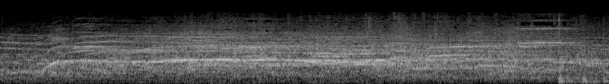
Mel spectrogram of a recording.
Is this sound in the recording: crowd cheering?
yes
